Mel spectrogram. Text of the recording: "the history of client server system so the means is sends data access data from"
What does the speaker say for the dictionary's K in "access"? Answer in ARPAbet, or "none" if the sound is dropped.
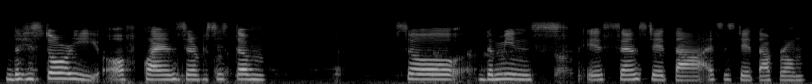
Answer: none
